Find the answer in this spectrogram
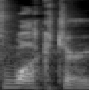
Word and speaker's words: Wachter: Watcher, it's Wachter.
